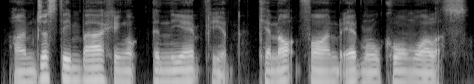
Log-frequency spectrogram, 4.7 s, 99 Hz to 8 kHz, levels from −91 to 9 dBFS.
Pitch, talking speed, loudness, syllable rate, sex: 100 Hz, 140 wpm, -17 LUFS, 4.6 syllables/s, male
